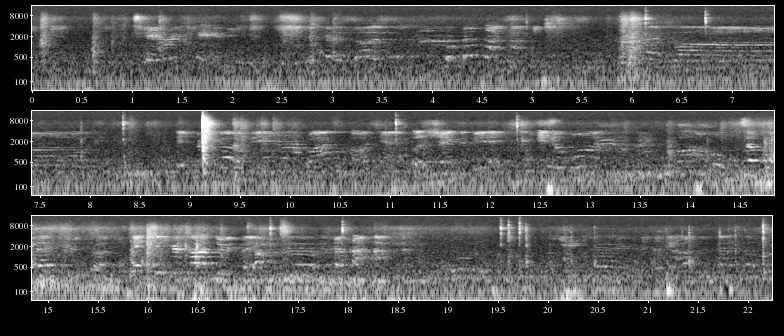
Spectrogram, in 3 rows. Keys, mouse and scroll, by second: 20.2-22.2 middle drag.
